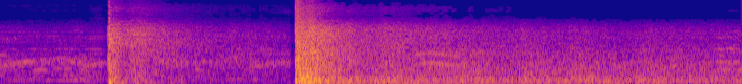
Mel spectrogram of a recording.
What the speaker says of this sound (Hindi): अभी जो आपने गोली की आवाज सुनी थी वो असम पुलिस ने चलाई थी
